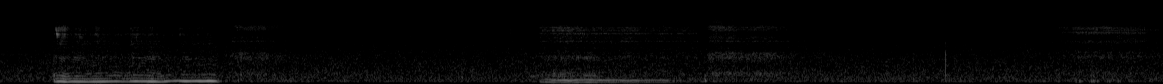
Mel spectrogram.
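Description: A dog's low, rumbling snores on the in-breath, a few slow cycles in a quiet room.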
